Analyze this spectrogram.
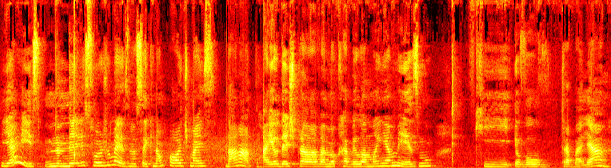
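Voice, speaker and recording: At a fairly slow pace, a woman talks with a fairly high pitch and ordinary pitch variation. Noticeable background noise is present. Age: 20s. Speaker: beauty vlogger. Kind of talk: casual chat while doing makeup. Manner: chatty, informal.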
